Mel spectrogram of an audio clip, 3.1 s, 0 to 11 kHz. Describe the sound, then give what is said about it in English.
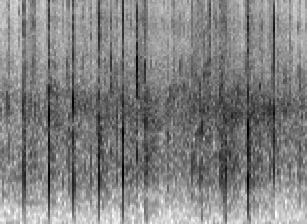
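Audience cheering and applause for the announcement of $35 million given to missions, sharp claps landing at a quick, even beat over a soft wash of crowd noise, no single voice standing out. “Can we cheer for that?”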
